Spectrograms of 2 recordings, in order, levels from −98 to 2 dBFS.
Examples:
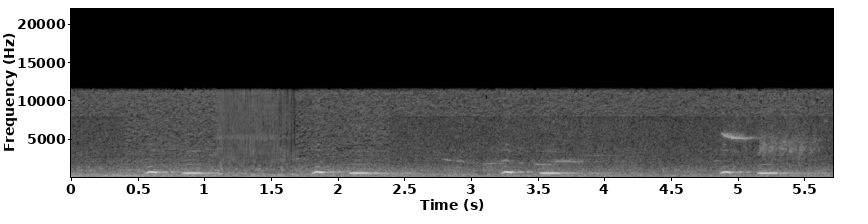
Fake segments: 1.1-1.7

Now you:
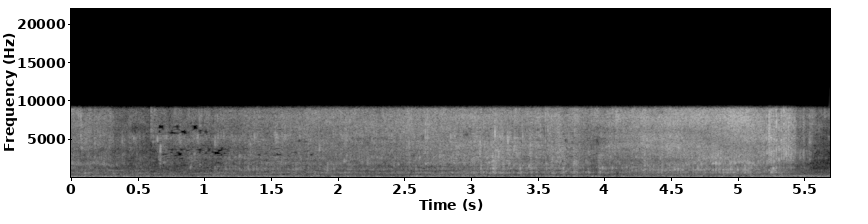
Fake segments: 0.0-0.6; 1.9-2.4; 3.8-5.7

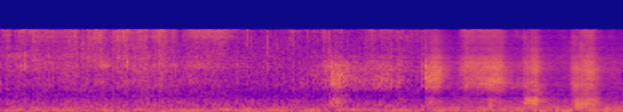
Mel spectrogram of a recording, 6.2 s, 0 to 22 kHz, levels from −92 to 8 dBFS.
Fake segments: 4.3-6.2

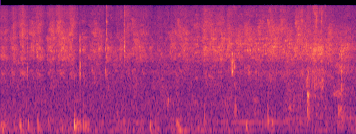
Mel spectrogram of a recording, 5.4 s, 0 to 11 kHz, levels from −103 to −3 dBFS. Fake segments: 0.0-1.2; 1.7-2.9

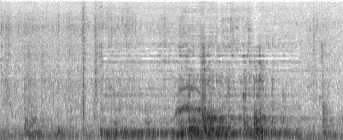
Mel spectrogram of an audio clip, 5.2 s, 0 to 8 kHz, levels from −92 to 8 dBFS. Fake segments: 1.5-4.5

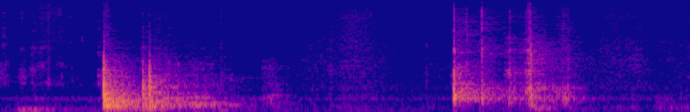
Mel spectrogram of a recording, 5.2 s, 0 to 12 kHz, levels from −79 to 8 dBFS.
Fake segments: none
